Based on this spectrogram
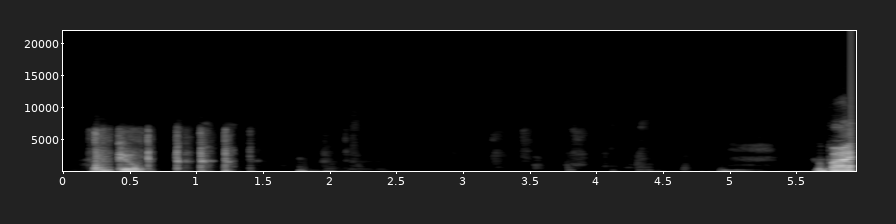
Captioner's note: clapping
